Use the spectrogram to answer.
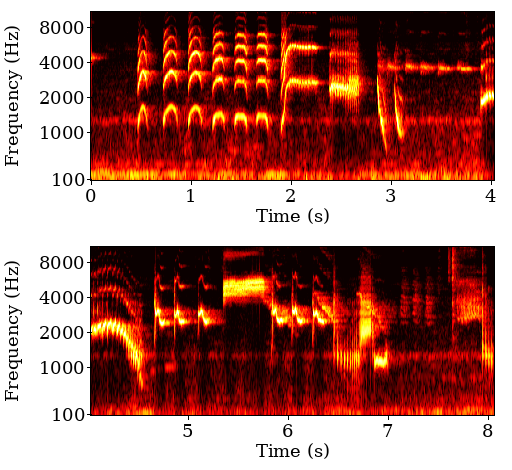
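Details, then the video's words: Asian pied starling song meant to spur and tutor other starlings into singing: opens with a rapid run of six bright repeated notes, then sweeping whistles, a long falling slur and high sustained tones. "Pancingan Jalak Suren GACOR Isian Variasi Suara Burung Masteran Burung Jalak Agar GACOR Full Isian"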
